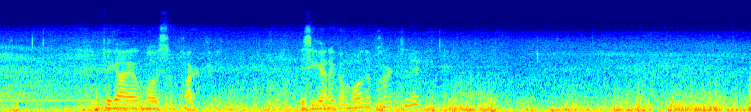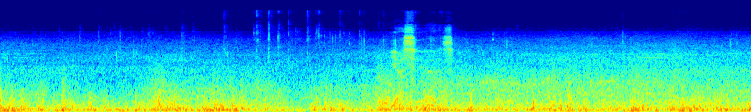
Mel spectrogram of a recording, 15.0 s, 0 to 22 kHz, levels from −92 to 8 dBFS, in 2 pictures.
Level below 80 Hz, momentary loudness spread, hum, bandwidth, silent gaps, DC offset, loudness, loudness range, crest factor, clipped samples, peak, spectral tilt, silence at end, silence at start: -26 dBFS; 8 LU; none; 8.4 kHz; none; under 0.1%; -21 LUFS; 2 LU; 16 dB; under 0.1%; -4 dBFS; -8 dB/octave; 0 s; 0 s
